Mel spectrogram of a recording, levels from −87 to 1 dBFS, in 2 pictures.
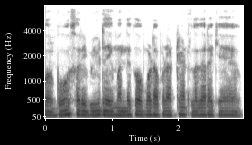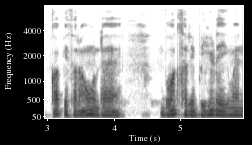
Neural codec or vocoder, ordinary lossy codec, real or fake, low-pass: none; none; real; 7.2 kHz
